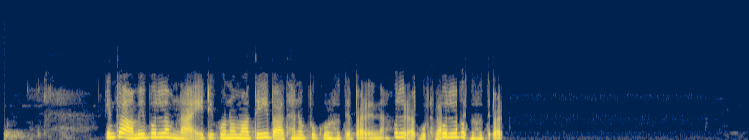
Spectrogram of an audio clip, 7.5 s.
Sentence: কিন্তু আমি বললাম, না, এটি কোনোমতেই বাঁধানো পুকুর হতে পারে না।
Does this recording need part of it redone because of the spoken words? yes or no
yes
